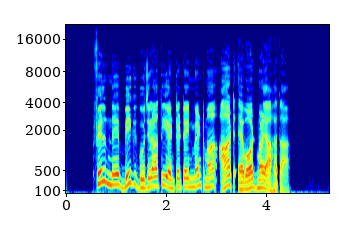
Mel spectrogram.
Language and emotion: Gujarati, neutral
